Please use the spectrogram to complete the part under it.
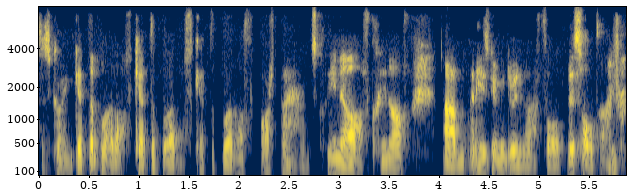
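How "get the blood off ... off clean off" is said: muttered under breath, much quieter. Narrating a man scrubbing his hands raw, muttering under his breath. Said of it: "he is just muttering under his breath".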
